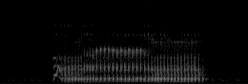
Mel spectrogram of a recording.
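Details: Bulldog, 11 months old and 60 pounds, in a deep noisy sleep: one long snore of about a second and a half, a rough pulsing rattle repeated rapidly, low and buzzy with a steady drone.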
